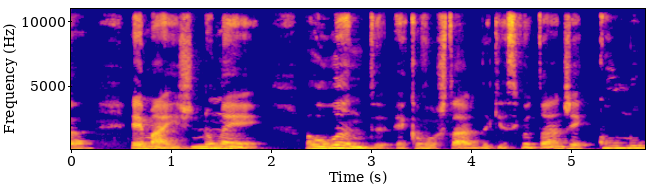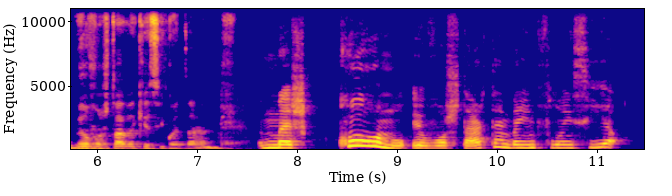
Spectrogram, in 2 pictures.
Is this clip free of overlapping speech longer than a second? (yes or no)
yes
